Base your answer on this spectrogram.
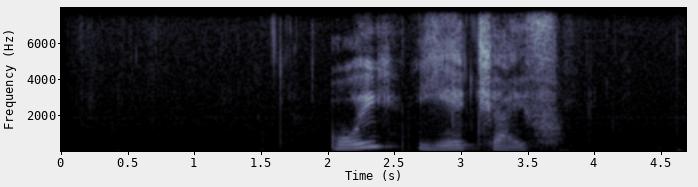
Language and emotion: Russian, neutral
